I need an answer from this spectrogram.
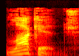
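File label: "lockage", English, British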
